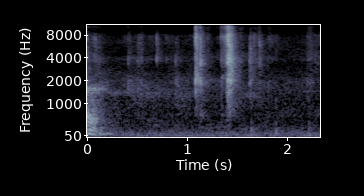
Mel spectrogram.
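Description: Wrapper of a small piece of chocolate being peeled open by hand: two quick crinkling tears a moment apart, about a second in, the second louder.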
